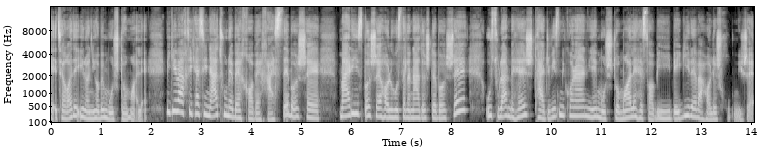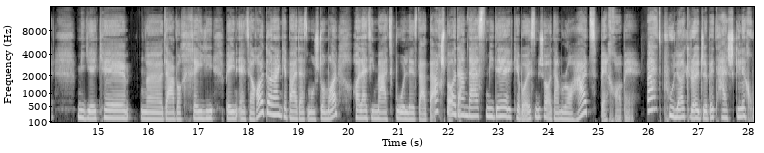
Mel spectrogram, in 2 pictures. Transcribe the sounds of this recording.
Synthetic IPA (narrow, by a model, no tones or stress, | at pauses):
e̞ʔt̪ʰe̞ɣɒːd̪e̞ʔiːɾɒːnihɒːbe̞mo̞ʃt̪omɒ̰ːlḛmiɟe̞væxt̪icʰæsiːnæt̪ʰune̞be̞xɒːbe̞xæst̪e̞bɒːʃe̞mæɾiːzbɒːʃe̞ɦɒːloɦoselenæd̪ɒːʃt̪e̞bɒːʃe̞ʔosuːlænbe̞ɦe̞ʃt̪ʰæd͡ʒviːzmiːkʰo̞nænd̪jemo̞ʃt̪omɒːle̞ɦe̞sɒːbibe̞ɟiːɾe̞væɦɒːle̞ʃxṵb̥mḭʃḛmiːɟecʰe̞ | d̪æɾvɒːɣe̞xe̞jliːb̥e̞iːnʔe̞̰ʔt̪ʰe̞ɣɒːd̪̚ːɒːɾæncʰe̞bæːd̪æzmo̞ʃt̪o̞mɒːlhɒːlæt̪ʰiːmæt̪ʰb̥uːʔole̞zːæt̪̚bæ̰xʃbeɒːd̪æmd̪æst̪miːd̪e̞cʰe̞bɒ̰ːʔe̞st̪miːʃeɒ̰ːd̪æmrɒːɦæt̪ʰb̥e̞̰xɒ̰ːb̥e̞̰ | b̥æːd̪̥pʰulɒːcʰrɒːd͡ʒe̞bet̪ʰæʃciːle̞xu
